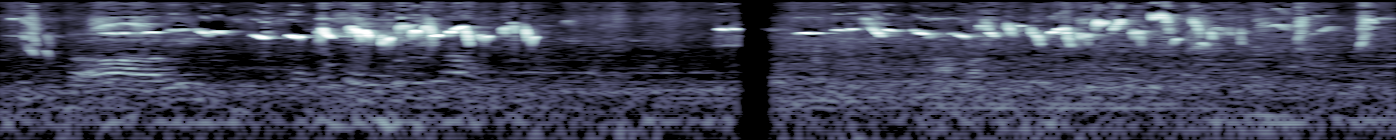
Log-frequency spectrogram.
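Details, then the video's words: Lively mugimaki flycatcher song in full voice. Dense runs of sharp, high chirps and short trills come in rapid clusters, stop for a short silent gap, then resume as looser bright twittering above a faint low rumble. "Suara Sikatan Mugimaki gacor"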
